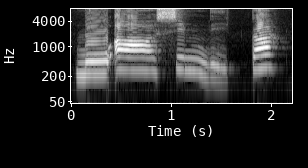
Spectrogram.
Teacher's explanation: Vị trí받침 là 비읍, theo sau là phụ âm n. Thế thì ở vị trí của bờ này, các bạn cần đọc biến âm thành âm m. Như vậy các bạn sẽ phát âm là 임.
